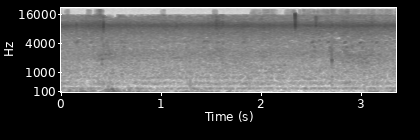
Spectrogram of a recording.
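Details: Honey bees collecting nectar among flowers in a yellow mustard field, a low, rough droning hum that swells near the start and then settles into a steady murmur.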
